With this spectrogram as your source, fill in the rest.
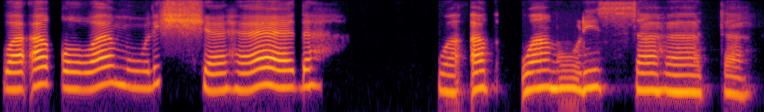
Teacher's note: hurufnya mimnya domah di depannya tidak ada wau. Maka enggak boleh kita baca panjang huruf mimnya.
